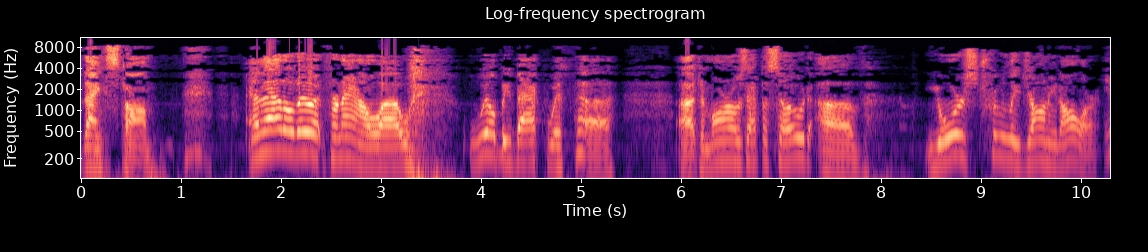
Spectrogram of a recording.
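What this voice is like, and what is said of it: Noticeable accent. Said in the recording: “I'm finally getting used to your accent... What is this accent people keep talking about?”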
